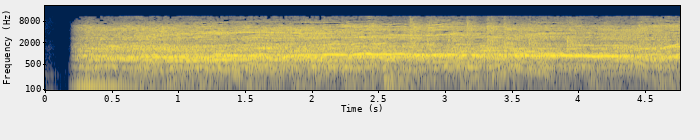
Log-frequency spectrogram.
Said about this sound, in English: The decision Monday by a Cairo misdemeanor court to acquit 26 men accused of debauchery was met with applause inside the courtroom as onlookers cheered and the defendants chanted.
